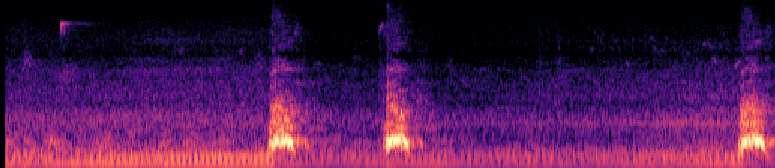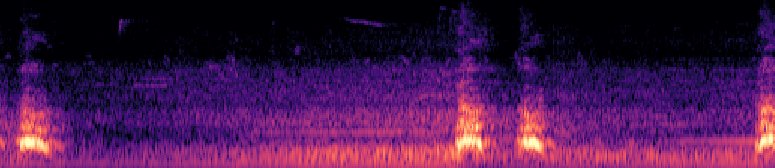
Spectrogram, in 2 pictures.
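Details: A Rottweiler guarding its backyard gives deep, gruff barks in quick pairs, spaced a few seconds apart.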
